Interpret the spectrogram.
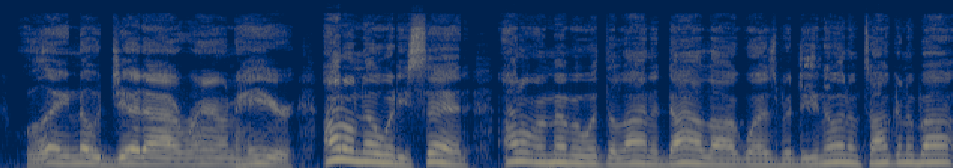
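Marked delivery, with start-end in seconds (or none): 0.2-2.5 thick, put-on country accent. Imitating a villager from the last episode: thick country accent. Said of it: "a thick country accent".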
